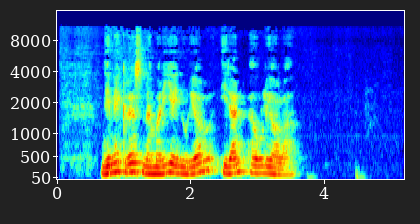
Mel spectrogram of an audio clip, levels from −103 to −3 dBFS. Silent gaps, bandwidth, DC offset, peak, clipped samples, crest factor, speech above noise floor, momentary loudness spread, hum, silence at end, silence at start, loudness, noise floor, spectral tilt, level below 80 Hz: none; 9.8 kHz; under 0.1%; 0 dBFS; under 0.1%; 18 dB; 55 dB; 6 LU; none; 1.65 s; 0.65 s; -18 LUFS; -72 dBFS; -8.5 dB/octave; -60 dBFS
